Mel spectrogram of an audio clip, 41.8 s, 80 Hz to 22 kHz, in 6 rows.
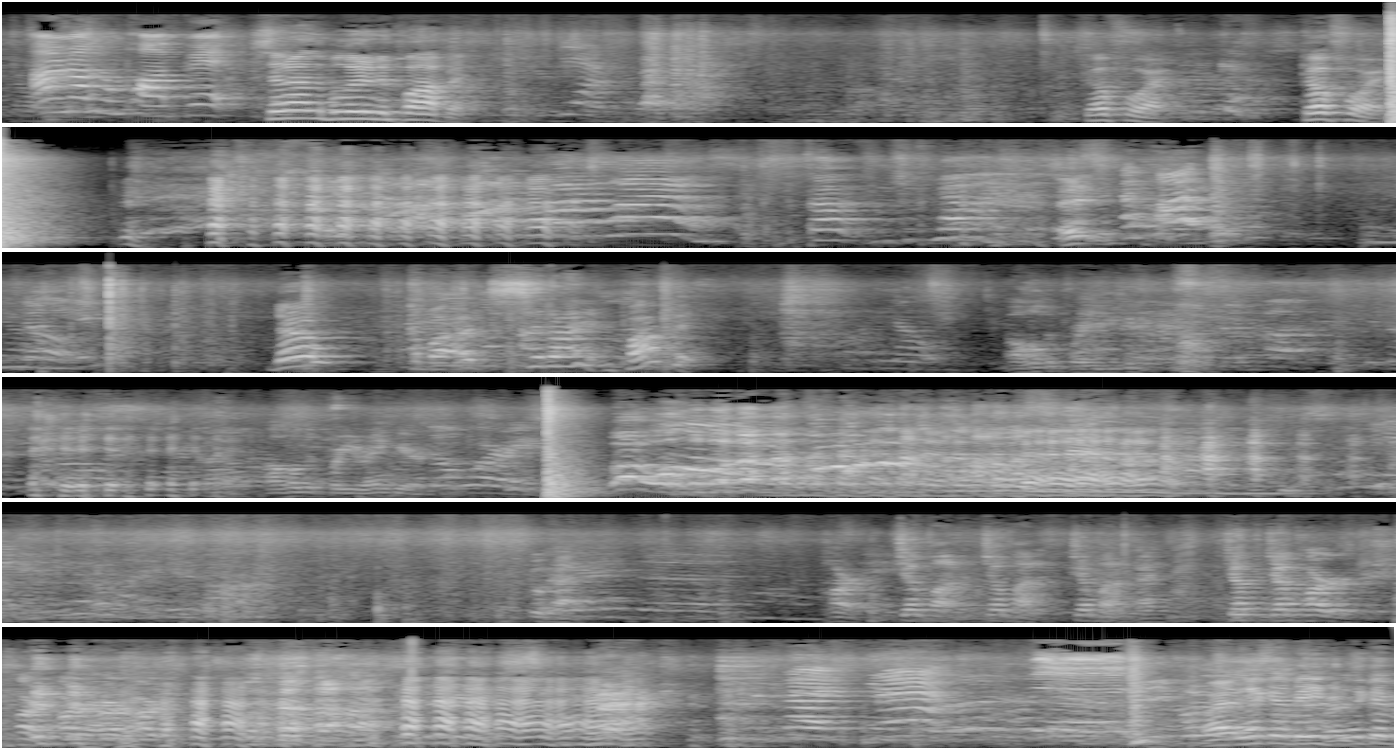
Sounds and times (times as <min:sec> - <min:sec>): Burst, pop: 0:06.9 - 0:07.5, 0:23.6 - 0:24.0.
